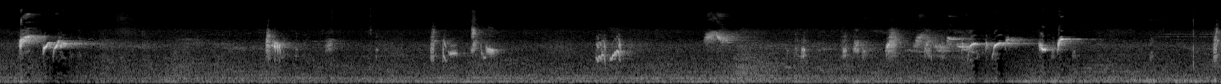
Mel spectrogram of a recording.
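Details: Red-whiskered bulbul song-training recording with a string of short, sharp chirps and brief warbled phrases spaced irregularly, some notes sliding downward, a busier cluster of notes toward the end, steady low hiss underneath.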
